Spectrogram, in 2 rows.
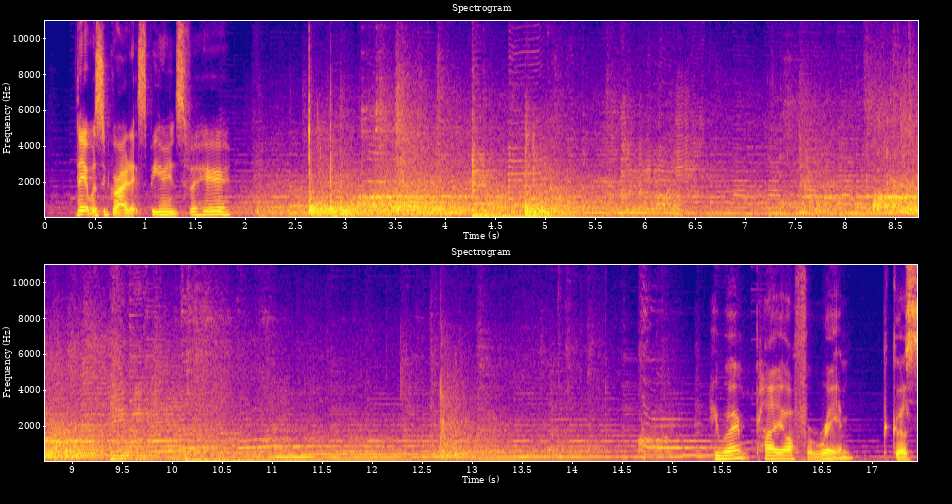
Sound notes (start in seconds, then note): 2.5 pins clatter; 7.3 pins clatter; 10.4 country music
